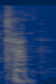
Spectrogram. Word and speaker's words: tongue: Tongue in Cheek? Tong, ist es nicht Tongue in Cheek? Tang. Tang, ach so, ja. Tang, ach so, Tang.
